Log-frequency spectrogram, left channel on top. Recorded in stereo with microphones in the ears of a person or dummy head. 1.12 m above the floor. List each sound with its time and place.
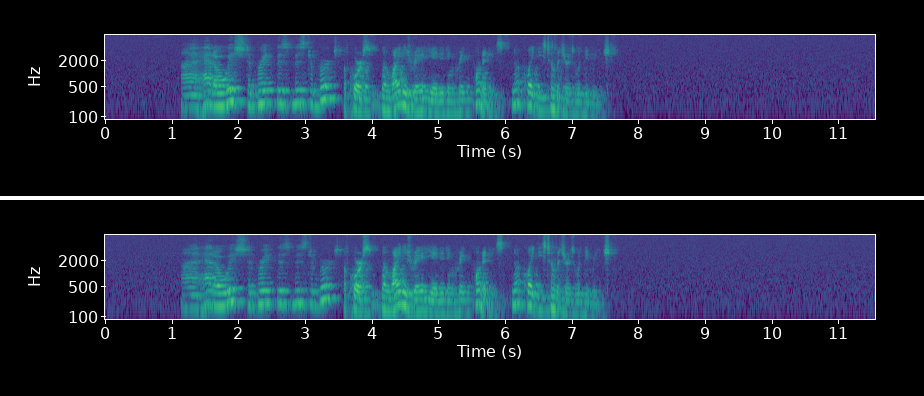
1.1 s a woman speaking: 65° left (ahead or behind), 9 m
3.6 s a man speaking: 15° right (ahead or behind), 4 m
